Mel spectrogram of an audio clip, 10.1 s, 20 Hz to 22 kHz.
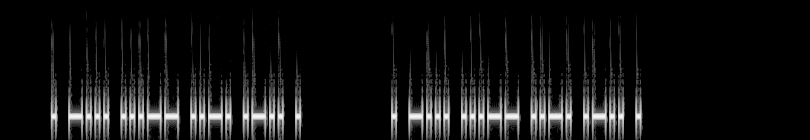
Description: Morse code, heard as a keyed tone, about 22 wpm, 700 Hz. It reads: EB3FLE EB3FLE
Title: DXCC-100 Call Signs - 6 Characters - Repeated 2x - 22wpm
